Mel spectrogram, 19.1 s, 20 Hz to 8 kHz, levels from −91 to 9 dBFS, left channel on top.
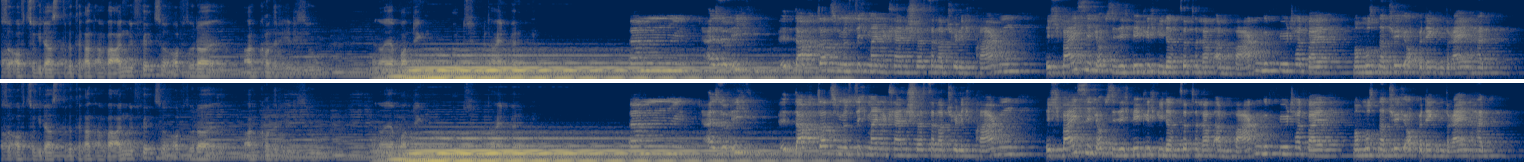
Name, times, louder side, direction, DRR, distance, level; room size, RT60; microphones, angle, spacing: voice 1, 0.0-4.0 4.6-6.8, left 2 dB, 25° left, 1.7 m, -38 dB
Bowed string instrument, 2.0-6.9, right 1 dB, 60° right, 2.4 m, -46 dB
sound 1, 4.7-10.6, right 1 dB, 10° right, 1.5 m, -24 dB
voice 2, 7.8-12.8 13.1-18.6, right 1 dB, 25° right, 3.3 m, -34 dB
25.0 x 19.5 x 8.3 m
head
